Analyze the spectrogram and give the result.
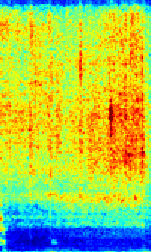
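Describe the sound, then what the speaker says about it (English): Sausages frying in a pan, a steady, close hiss of sizzling fat with faint scraping from stirring, continuous and fairly loud with no voices. "while the sausages are cooking"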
